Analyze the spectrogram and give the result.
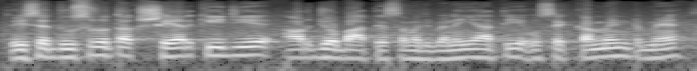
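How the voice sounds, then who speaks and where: Man, reading teacher, recorded lesson, drawn-out letter names, quick explanations, faint background hiss. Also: medium pitch, steady tone, mellow.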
